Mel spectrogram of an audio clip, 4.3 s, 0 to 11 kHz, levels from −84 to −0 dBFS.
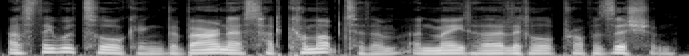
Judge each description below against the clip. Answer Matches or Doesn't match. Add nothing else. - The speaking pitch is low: Matches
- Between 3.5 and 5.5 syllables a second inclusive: Doesn't match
